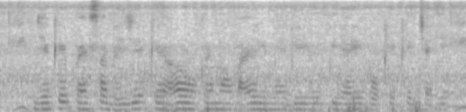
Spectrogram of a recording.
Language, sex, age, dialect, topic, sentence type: Bhojpuri, male, 31-35, Western, banking, question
